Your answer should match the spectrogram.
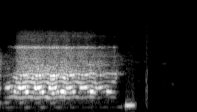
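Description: Khmer smot chanting: a man's voice holds one long wavering note, which breaks off about a second and a half in.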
